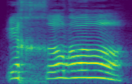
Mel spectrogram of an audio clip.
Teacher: kha, ya, ada di tenggorokan atas secara makhraj. Kemudian sifatnya ada di al-hams, ya, kemudian isti'la terangkat. Ikhra, ya, awas, ra-nya tidak boleh bergetar banyak-banyak, ya, karena dia mempunyai sifat inhirab, ya, bergetar dan condong.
